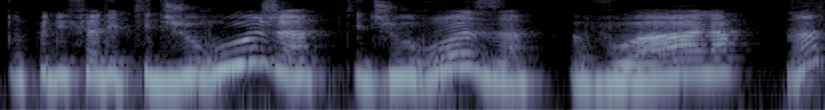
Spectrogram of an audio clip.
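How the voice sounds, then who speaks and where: Brief: woman craft host, fairly high voice, jokey, chatty, talks straight to camera. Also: big pitch swings, measured pace, fairly bright tone, slight background noise. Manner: chatty and self-mocking, jokes and laughs often; repeats words, talks directly to viewers. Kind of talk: casual crafting tutorial.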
